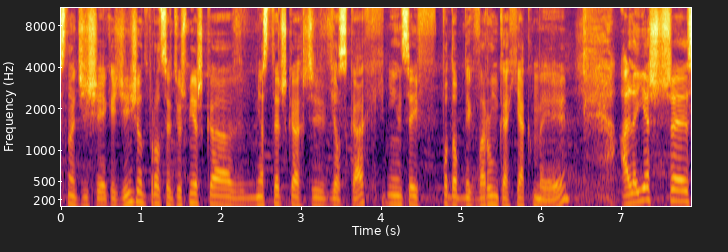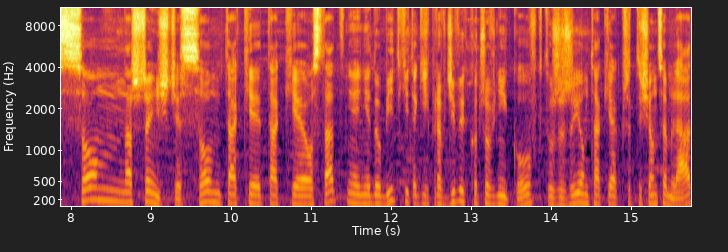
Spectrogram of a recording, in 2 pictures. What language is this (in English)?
Polish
